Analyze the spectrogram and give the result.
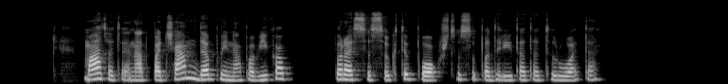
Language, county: Lithuanian, Vilnius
